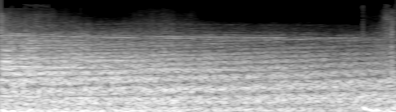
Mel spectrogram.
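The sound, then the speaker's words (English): A loud, steady jet roar fills the whole moment, like a fighter plane passing overhead, dense and rumbling with no voices over it. “There's a pasta and ants made fighter jet coming.”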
